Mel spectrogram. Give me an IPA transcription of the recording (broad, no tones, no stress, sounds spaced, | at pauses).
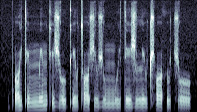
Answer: pʼ ɔ i̯ tʼ ɪ mː e m kʼ ɪ ʒ o u̯ kʼ e u̯ tʼ ɔ ʃ ɪ u̯ ʒ u mː u i̯ t e ʒ lː ɪ u̯ t͡ʃʼ ɔ θ u t͡ʃ o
